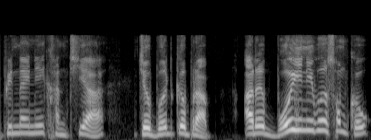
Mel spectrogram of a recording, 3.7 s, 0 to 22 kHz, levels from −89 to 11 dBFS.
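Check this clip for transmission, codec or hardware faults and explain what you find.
There's one kind of fault in this speech clip: comfort noise in place of the background, in two short gaps, from 1.20 to 1.34 s (140 ms) and from 2.24 to 2.32 s (80 ms). The sender has likely stopped transmitting during pauses, leaving the receiver to fill in synthetic noise shaped like the room. The real background, about 55 dB below the loudest parts, becomes a flat, featureless hiss that's about 2 dB quieter in the first gap and about 7 dB quieter in the second. Nothing comes through above 8 kHz, which fits a G.722 call path.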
